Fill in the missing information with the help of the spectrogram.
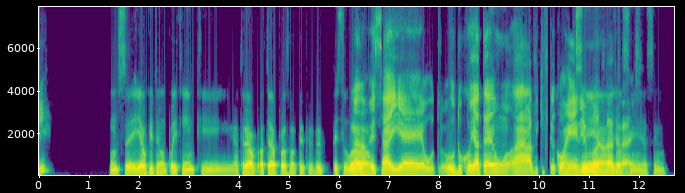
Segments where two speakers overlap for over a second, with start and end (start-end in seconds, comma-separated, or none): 10.7-12.1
